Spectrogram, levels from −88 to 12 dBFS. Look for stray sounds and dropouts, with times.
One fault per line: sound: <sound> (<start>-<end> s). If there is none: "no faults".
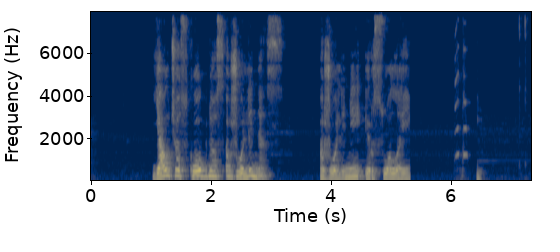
sound: squeak (6.0-6.3 s)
